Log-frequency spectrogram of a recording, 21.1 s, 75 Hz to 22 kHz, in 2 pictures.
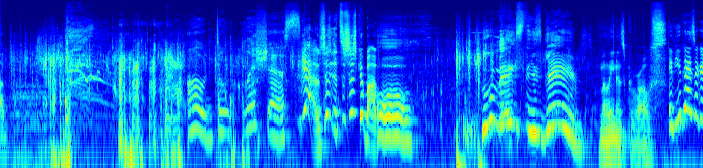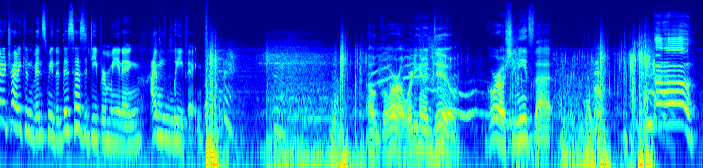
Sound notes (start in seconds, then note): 0.0 in game: crunching; 0.9 chuckling; 13.4 grunt; 18.8 Goro grunts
